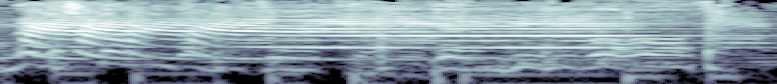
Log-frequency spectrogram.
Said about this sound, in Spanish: Marcos desde Alicante, pon lo que quieras y un buen bocinazo, un saludo.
